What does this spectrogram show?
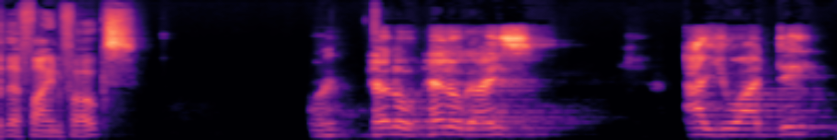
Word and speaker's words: Ayoade: Ayoade is my name. Ayoade, like H-A-R, pronounced H-A-R-Y-O-A-D-E, then, like.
